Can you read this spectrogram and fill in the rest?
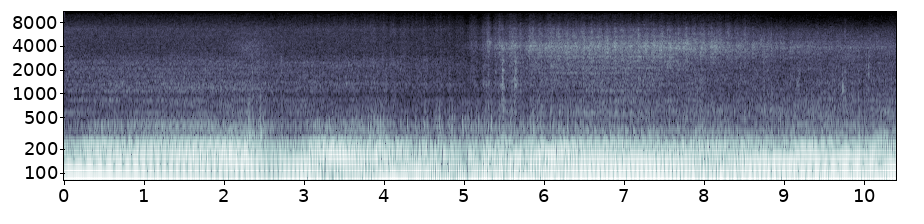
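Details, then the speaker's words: BMW E30 with its ECU refitted, idling. It has a low, uneven rumble with a lumpy, shaking beat that never settles, running very rough and juddering with a misfire-like sound. "Comme ça vous allez pouvoir voir aussi comment un tourne pas très bien quoi. En fait un broute mais un truc de ouf."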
